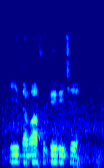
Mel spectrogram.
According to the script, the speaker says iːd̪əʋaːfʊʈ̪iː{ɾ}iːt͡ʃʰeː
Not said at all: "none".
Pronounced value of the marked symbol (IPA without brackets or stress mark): ɾ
